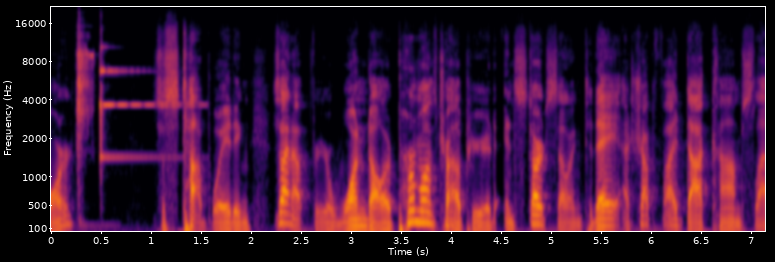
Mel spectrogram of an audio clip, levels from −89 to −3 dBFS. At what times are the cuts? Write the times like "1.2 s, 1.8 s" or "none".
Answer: none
